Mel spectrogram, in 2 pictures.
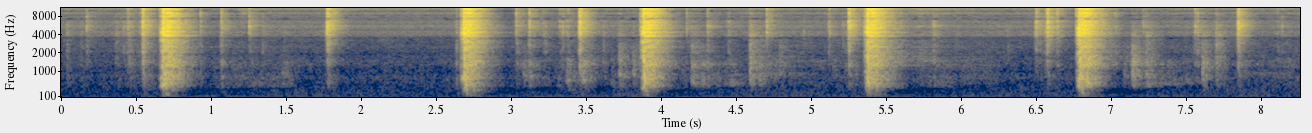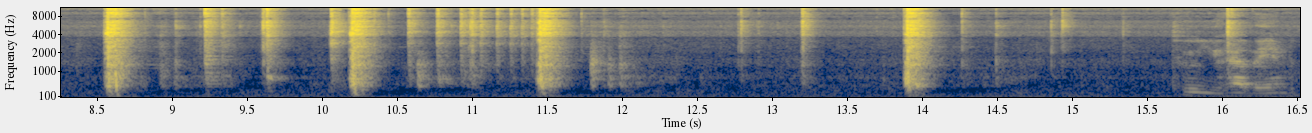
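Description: Air gun shots fired at a can, a string of sharp, close snaps at irregular intervals separated by near silence, with a few faint handling clicks between them.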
